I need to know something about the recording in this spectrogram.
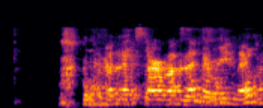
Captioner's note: chuckling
